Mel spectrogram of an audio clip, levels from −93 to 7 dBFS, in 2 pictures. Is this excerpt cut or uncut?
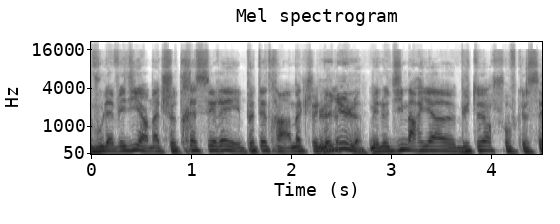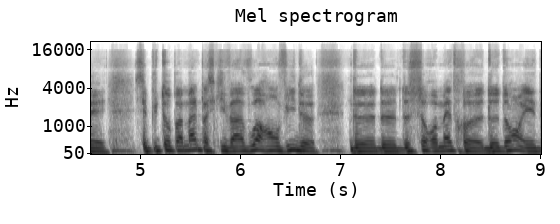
uncut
